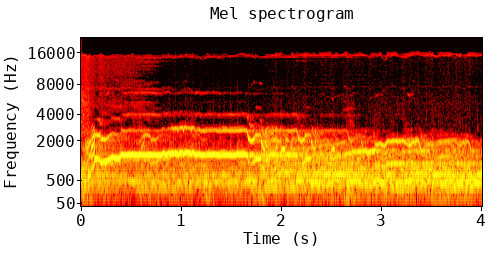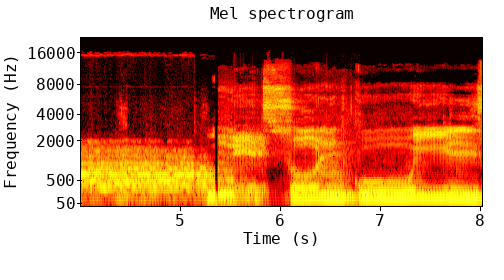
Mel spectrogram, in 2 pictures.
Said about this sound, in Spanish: se escuchó el aullido de un coyote proveniente de esa fiera.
